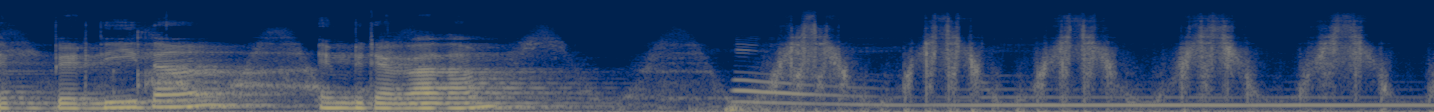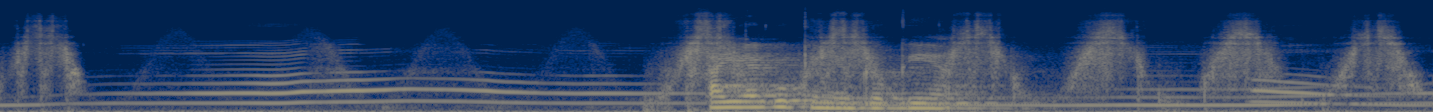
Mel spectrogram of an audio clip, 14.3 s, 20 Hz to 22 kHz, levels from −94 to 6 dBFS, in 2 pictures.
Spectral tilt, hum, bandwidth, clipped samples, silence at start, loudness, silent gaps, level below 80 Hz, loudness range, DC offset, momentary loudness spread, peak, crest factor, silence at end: -5.5 dB/octave; none; 13 kHz; under 0.1%; 0 s; -34 LUFS; none; -50 dBFS; 8 LU; 0.6%; 14 LU; -14 dBFS; 20 dB; 0 s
